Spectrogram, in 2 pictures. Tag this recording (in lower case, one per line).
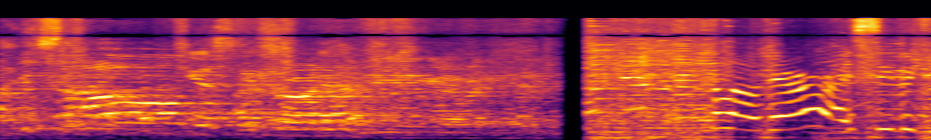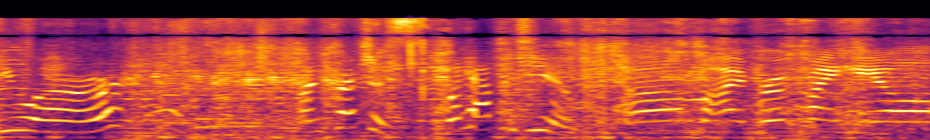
inside a public space
speech
music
